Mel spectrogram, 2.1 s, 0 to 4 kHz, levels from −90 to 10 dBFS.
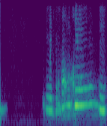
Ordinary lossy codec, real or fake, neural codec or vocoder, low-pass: Opus, 24 kbps; fake; codec, 16 kHz, 2 kbps, FreqCodec, smaller model; 3.6 kHz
